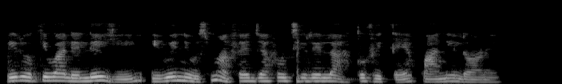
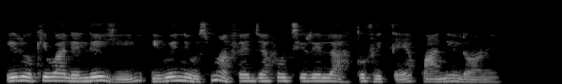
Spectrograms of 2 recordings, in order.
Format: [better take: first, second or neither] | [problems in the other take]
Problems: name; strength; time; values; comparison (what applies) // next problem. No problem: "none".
second | noise reduction (neural mask model DeepFilterNet 3)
